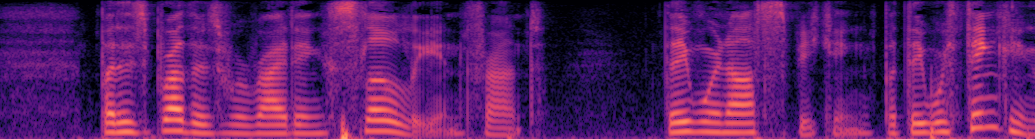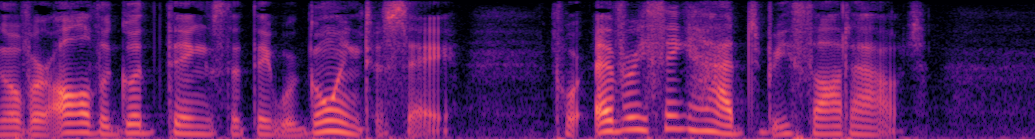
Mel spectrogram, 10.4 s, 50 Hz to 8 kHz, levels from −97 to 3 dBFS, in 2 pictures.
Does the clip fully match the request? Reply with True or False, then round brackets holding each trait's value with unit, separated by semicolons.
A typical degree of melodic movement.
True (3.6 semitones)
